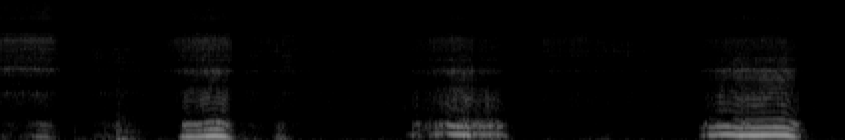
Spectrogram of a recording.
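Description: A sleeping Golden Retriever snores in slow, rasping breaths, each drawn out for about a second.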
